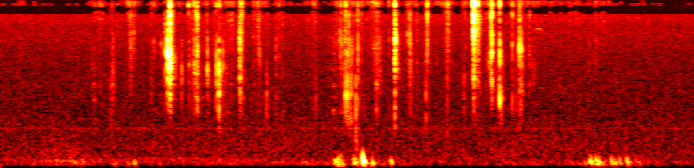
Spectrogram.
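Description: Light plastic clicks and taps from handling a small lip gloss tube and its cap, with soft low knocks about three and a half seconds in and again near the end.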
